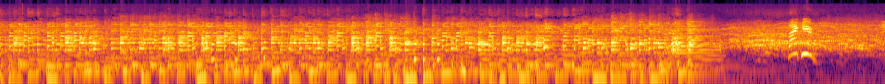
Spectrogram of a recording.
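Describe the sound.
A bluegrass band plays briskly with a loud, steady beat while a singer yodels, the voice leaping and warbling between low and high pitches. Near the end the backing thins out.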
